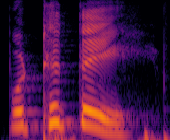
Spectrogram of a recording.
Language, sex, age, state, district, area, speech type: Sindhi, female, 30-45, Gujarat, Junagadh, rural, read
